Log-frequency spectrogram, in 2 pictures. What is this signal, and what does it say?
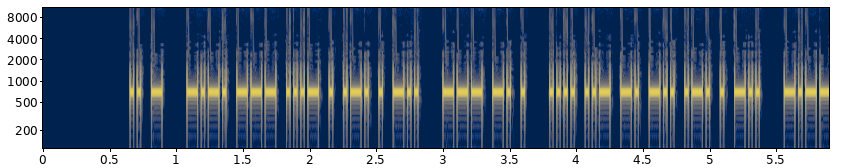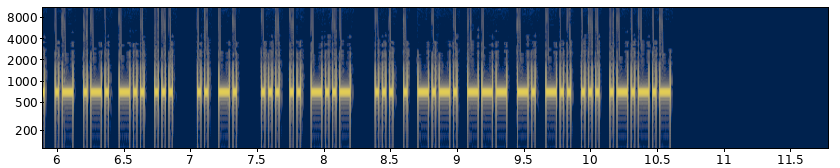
Morse code, heard as a keyed tone, about 44 wpm, 700 Hz. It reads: IT COVERED ONE HUNDRED YARDS IN SIX SECONDS.
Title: A Sound Of Thunder 45wpm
